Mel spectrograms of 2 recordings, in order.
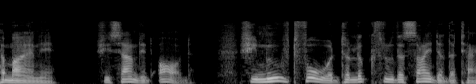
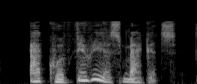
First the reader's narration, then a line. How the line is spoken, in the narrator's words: said Luna excitedly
